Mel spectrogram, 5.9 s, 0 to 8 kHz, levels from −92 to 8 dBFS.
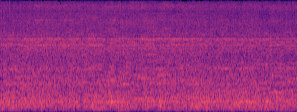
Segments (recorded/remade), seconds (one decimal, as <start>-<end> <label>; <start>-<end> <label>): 0.0-0.5 remade; 0.5-1.6 recorded; 1.6-3.5 remade; 3.5-5.2 recorded; 5.2-5.9 remade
